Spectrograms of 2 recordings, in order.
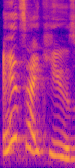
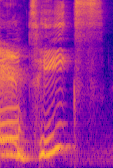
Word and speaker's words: antiques: I was like, anti-Qs, we pass it every day. And he was like, he looked at me and he was like, antiques? And I was like, I was like, oh, that's how you say it. In my mind, on the way to school every day, I've been calling them anti-Qs.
